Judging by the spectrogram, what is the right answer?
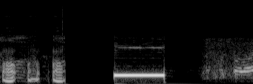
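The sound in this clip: A single steady telephone tone of about half a second sounds while a call is being placed. Brief bursts of voice come before and after it.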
